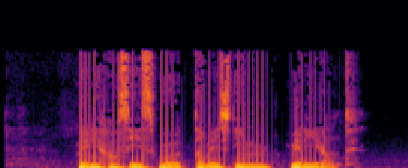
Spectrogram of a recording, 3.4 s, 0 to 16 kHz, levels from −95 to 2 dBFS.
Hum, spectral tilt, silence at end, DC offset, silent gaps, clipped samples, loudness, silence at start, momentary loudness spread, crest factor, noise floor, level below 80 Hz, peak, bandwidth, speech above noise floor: none; -6 dB/octave; 0.45 s; under 0.1%; none; under 0.1%; -17 LUFS; 0.65 s; 6 LU; 14 dB; -57 dBFS; -32 dBFS; -4 dBFS; 11.5 kHz; 40 dB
